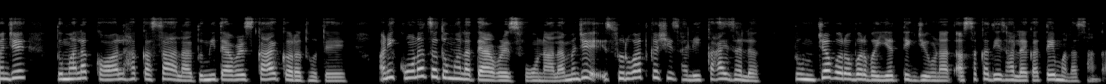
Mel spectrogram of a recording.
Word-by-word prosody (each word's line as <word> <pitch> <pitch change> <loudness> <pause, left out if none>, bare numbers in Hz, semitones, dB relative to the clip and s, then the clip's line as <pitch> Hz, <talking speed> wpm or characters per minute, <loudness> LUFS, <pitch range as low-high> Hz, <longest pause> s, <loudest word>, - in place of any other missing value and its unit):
म्हणजे 280 +5 +2 0.3
तुम्हाला 255 +4 +4
कॉल 225 +1 0
हा 260 - -3
कसा 240 +1 0
आला. 185 -4 0
तुम्ही 215 +2 +3
त्यावेळेस 220 0 +1
काय 245 +2 +3
करत 190 -4 0
होते? 170 -1 -5 0.4
आणि 295 +5 +3
कोणाचा 350 +4 +2
तुम्हाला 270 -6 +3
त्यावेळेस 185 -3 +3
फोन 175 0 -4
आला? 175 +2 -1
म्हणजे 250 +7 +2 0.2
सुरुवात 285 +4 0
कशी 295 -2 -2
झाली? 210 -1 -2
काय 250 +1 0
झालं? 205 -7 -1 0.4
तुमच्या 240 +5 +4
बरोबर 240 -3 +2
वैयक्तिक 200 +1 0
जीवनात 180 -2 -1
असं 195 +6 -2
कधी 230 -2 0
झालं 205 -3 -1
आहे 190 - -1
का 190 - -1
ते 225 - +4
मला 165 -3 -7
सांगा? 75 -1 -14
225 Hz, 190 wpm, -24 LUFS, 190-255 Hz, 0.4 s, तुम्हाला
